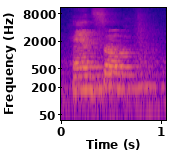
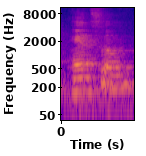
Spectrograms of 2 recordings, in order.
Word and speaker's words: handsome: grandmother with the pilot handsome handsome the d doesn't get pronounced castle you know the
